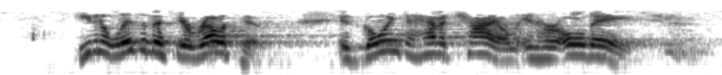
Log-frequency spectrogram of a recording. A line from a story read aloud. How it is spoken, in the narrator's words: said Gabriel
